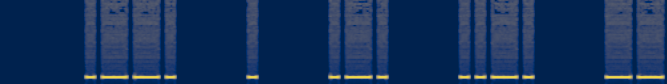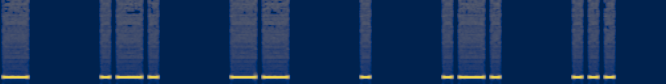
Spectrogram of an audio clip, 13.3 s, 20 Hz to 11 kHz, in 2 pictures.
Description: Morse code, heard as a keyed tone, about 15 wpm, spaced as for 8 wpm, 1000 Hz. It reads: PERFORMERS
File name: qotdfiles / 8wpm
